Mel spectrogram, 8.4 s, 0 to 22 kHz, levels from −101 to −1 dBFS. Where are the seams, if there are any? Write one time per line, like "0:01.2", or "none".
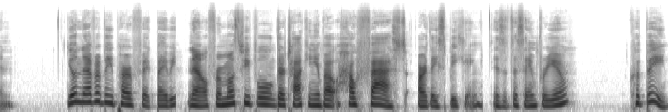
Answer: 0:02.2
0:06.0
